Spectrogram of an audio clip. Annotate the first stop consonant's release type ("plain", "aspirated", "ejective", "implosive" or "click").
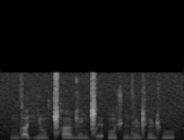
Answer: plain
